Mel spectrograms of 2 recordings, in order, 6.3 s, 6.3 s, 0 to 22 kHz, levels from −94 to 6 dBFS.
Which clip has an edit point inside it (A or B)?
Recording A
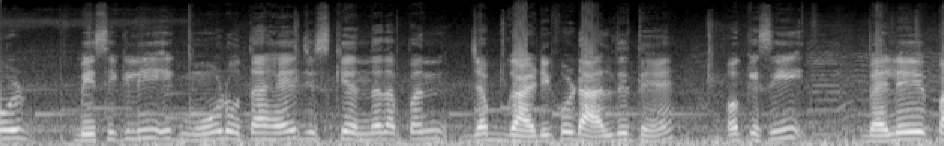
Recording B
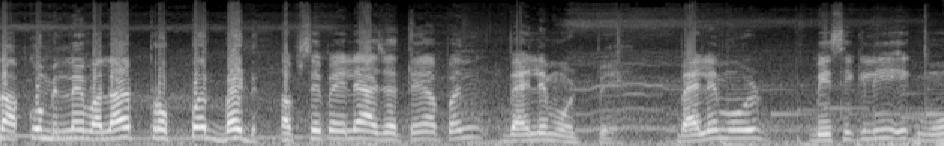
B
